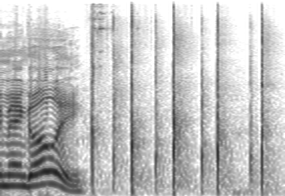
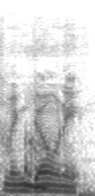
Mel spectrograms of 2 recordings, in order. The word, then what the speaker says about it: Mengoni: here with us however you should learn how to pronounce my last name oh did I do it wrong yeah it's megoni mangoni you were close though oh I've known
